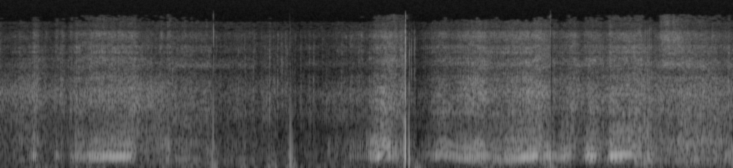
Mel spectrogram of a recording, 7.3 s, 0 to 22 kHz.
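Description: Beta 250RR two-stroke enduro motorcycle engine revving up and down while being ridden, its pitch rising and falling with the throttle. A few sharp knocks break in, the loudest about four seconds in.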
